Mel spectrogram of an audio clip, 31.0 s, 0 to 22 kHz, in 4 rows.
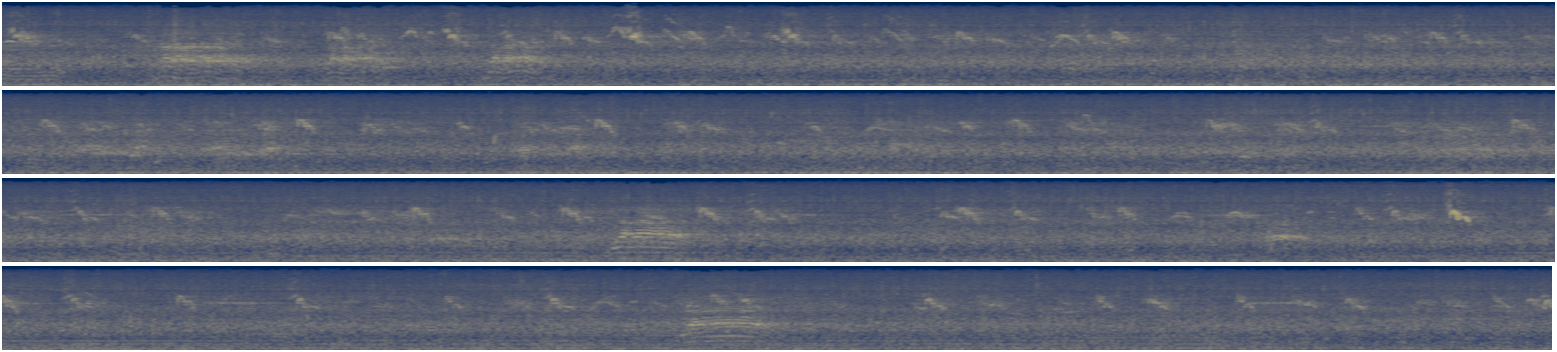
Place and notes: Grugapark, Virchowstr. 167 a, Essen, Deutschland - essen, gruga park, bird free fly areal
Im Gruga Park in der Vogelfreiflug Anlage. Die Klänge der Vogelstimmen und das Plätschern einer kleinen Fontäne im Vogelteich. Ein Flugzeug überquert die Anlage.
Inside the Gruga Park in an areal where birds are caged but are enabled to fly around. The sound of the bird voices and the water sounds of a small fountain inside the small bird lake. A plane is crossing the sky.
Projekt - Stadtklang//: Hörorte - topographic field recordings and social ambiences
